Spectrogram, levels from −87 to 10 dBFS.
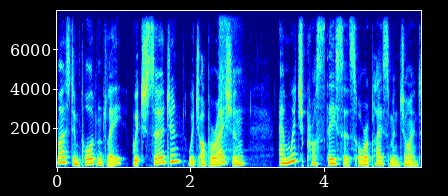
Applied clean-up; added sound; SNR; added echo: none; Snare drum; 19 dB; none.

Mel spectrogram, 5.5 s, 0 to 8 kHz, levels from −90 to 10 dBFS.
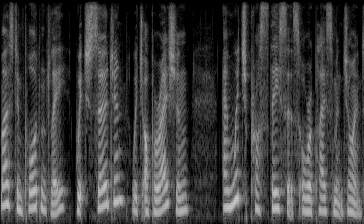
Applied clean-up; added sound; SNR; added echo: none; none; none; none.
